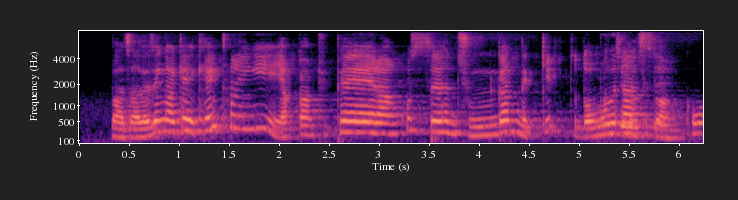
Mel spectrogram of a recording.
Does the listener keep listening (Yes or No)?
Yes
